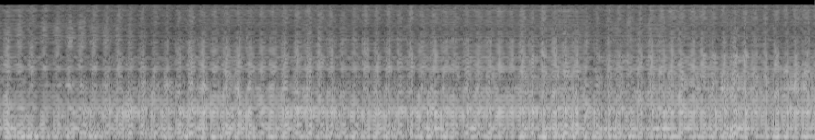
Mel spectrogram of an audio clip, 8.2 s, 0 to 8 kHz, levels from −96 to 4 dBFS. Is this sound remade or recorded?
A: remade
